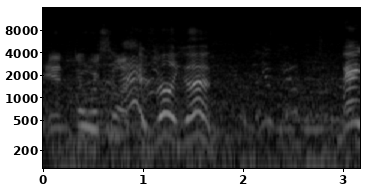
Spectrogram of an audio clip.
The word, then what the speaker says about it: andouille: Well, I'm going to taste your little, I can't say andouille, but. You did. Andouille? L's are silent. You did say it right. Andouille sausage.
